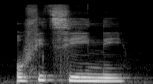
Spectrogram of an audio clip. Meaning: official (derived from the proper office; approved by authority)
- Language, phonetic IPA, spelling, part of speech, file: Ukrainian, [ɔfʲiˈt͡sʲii̯nei̯], офіційний, adjective, Uk-офіційний.ogg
